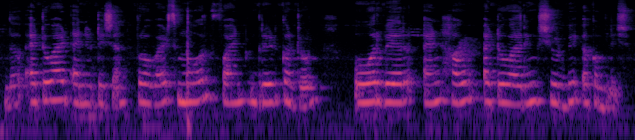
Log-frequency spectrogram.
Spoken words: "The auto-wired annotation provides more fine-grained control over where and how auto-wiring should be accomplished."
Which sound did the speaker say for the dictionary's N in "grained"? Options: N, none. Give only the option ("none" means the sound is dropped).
none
